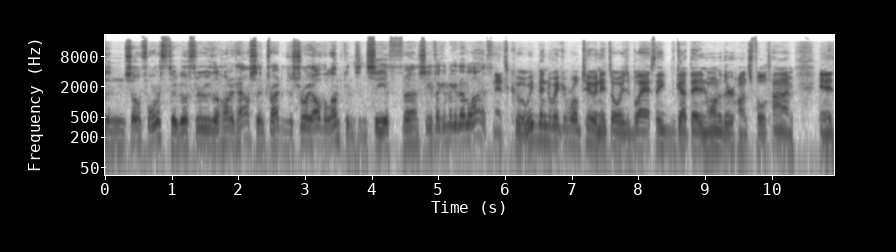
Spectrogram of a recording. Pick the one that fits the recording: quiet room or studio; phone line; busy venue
busy venue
